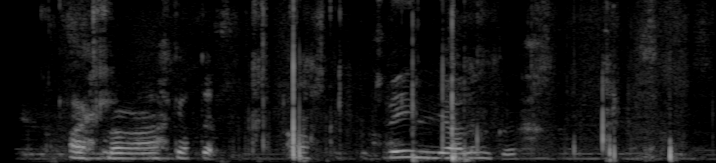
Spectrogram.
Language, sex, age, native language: Icelandic, male, 10, Icelandic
